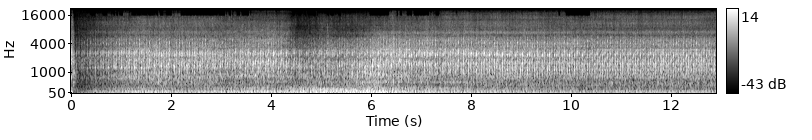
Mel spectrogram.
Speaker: Слышно, наверное, как он стучит. Вот, блин, такой треск раздается постоянно.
